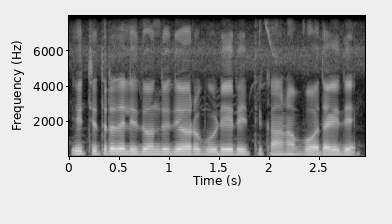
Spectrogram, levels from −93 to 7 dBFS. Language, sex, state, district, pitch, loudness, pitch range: Kannada, male, Karnataka, Koppal, 135 Hz, -15 LUFS, 130-140 Hz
